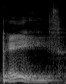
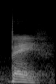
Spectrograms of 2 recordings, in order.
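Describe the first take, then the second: First: It ends with a th sound. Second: It ends with an f sound.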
